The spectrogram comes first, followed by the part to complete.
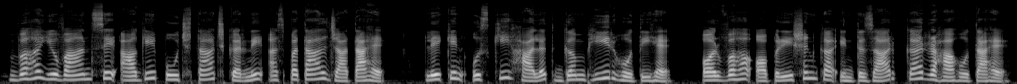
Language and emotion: Hindi, neutral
